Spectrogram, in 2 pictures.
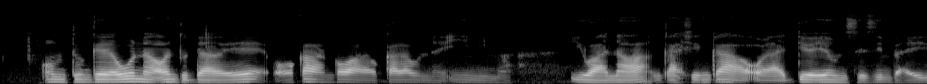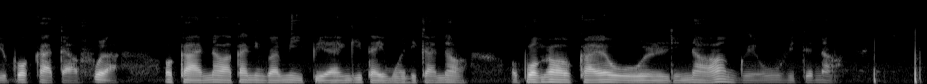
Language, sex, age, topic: Oshiwambo, male, 18-24, finance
